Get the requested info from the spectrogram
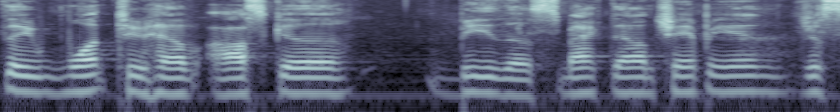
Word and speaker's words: Asuka: That's just Asuka.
